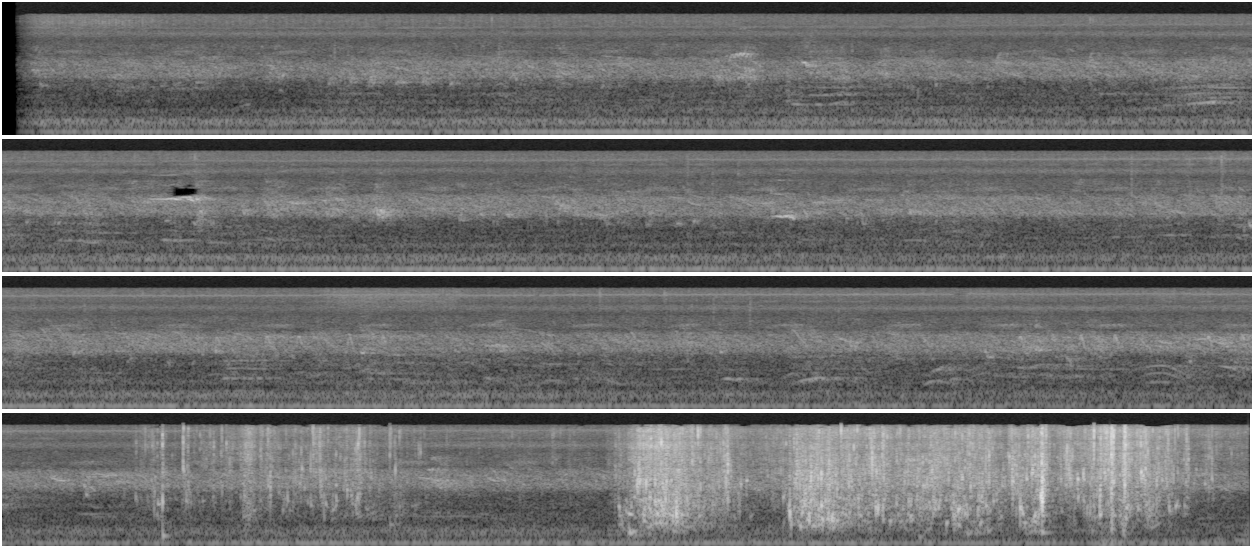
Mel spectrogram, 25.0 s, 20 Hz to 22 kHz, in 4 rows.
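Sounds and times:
steady low hum: 0.2 - 17.4, 18.2 - 24.9
faint bird calls: 13.6 - 24.8.

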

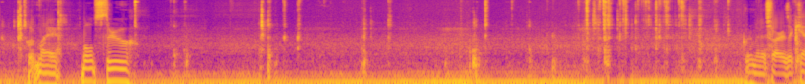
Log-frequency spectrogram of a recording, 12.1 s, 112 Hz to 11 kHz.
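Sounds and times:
metal bolts clicking and clinking: 0.0 - 1.1, 8.7 - 11.0
steady low rumble: 0.0 - 12.0.

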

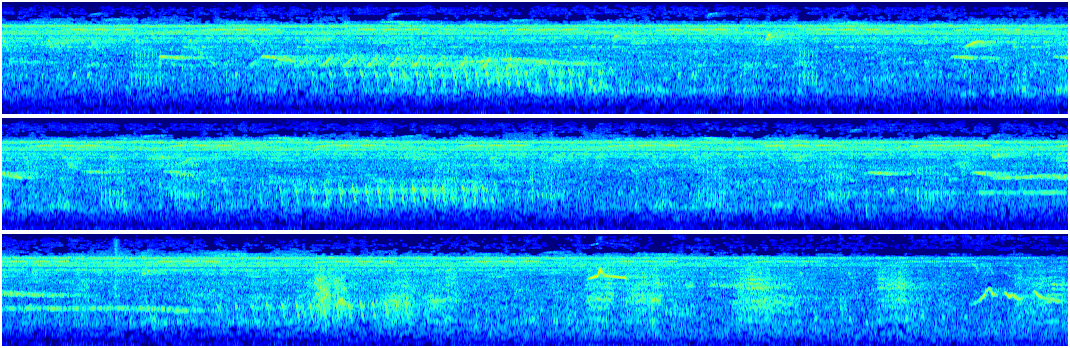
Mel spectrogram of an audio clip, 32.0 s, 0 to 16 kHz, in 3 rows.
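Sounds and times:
insects chirping: 0.0 - 31.9
birds calling and trilling: 19.8 - 31.9.

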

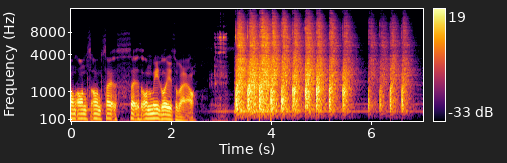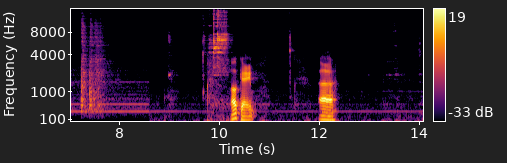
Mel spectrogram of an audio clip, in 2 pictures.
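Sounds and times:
hammer striking steel plate: 3.2 - 8.2.

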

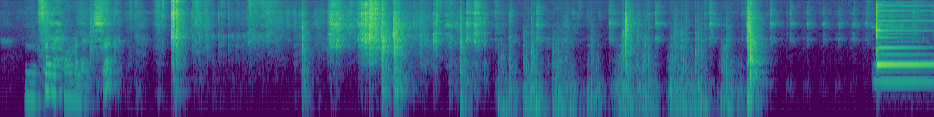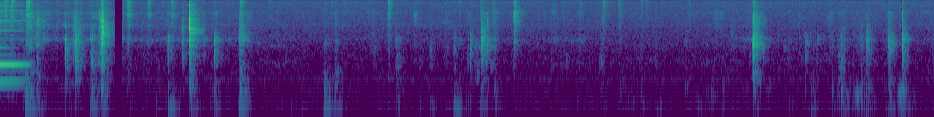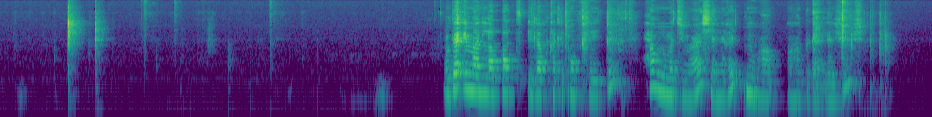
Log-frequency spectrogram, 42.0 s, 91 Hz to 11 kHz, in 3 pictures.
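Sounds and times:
bell-like ding: 13.1 - 14.5.

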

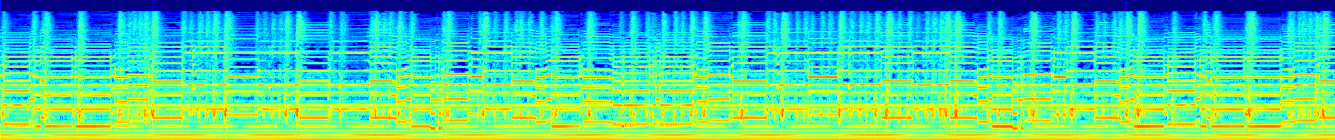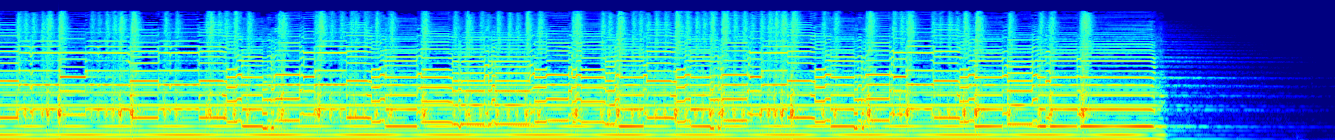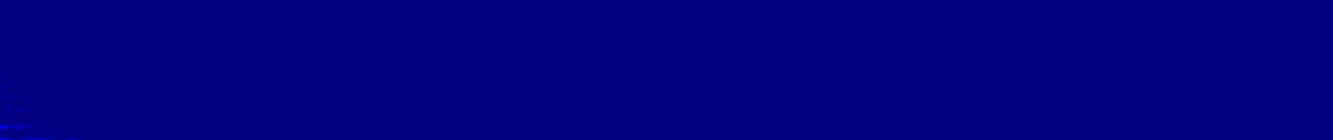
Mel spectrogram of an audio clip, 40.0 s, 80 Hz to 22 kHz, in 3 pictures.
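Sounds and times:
bagpipes playing: 0.0 - 26.1.

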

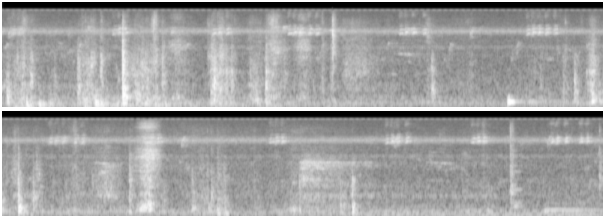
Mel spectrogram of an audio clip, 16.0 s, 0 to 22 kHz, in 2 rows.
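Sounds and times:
guitar handling knocks and rustles: 0.0 - 4.5, 6.8 - 8.6, 10.5 - 11.1
crickets chirping: 0.0 - 16.0.

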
